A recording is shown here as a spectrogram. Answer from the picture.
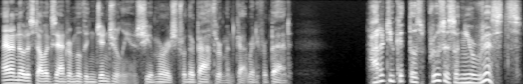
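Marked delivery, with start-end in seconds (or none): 5.5-7.8 put-on slow, higher girl's voice; slow high concerned friend; Anna's worried voice. A narrator's reading. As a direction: ask gently, concerned. Anna worried.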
